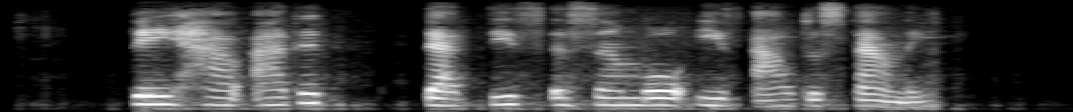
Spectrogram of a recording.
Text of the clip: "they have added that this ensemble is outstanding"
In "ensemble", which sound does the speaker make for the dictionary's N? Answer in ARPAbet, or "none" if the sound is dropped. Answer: none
